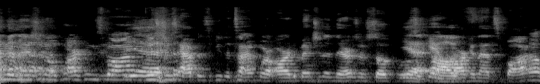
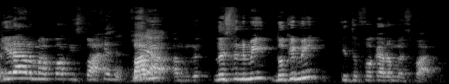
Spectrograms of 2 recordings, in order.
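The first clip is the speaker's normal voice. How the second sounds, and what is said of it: Put-on New York Bronx accent. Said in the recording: “My aliens also always have New York accents ... Why do you sound like you're from the Bronx?”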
